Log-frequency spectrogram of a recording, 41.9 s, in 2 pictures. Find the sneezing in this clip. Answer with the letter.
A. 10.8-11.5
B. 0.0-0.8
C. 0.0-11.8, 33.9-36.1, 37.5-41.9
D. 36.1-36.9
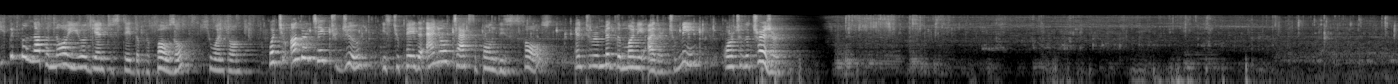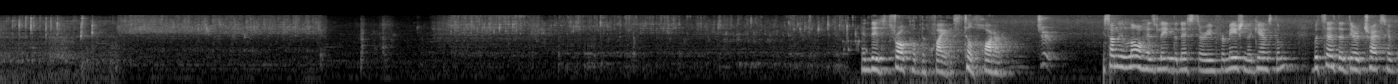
D.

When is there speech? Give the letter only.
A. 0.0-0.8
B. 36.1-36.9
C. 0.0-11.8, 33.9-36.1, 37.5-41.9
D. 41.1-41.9
C.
